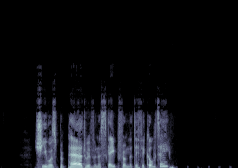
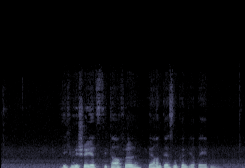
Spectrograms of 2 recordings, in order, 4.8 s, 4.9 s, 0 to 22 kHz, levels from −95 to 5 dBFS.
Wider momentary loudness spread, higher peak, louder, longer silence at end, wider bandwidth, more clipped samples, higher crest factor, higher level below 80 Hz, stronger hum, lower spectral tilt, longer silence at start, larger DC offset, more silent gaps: first, 16 LU vs 12 LU; first, -2 dBFS vs -14 dBFS; first, -24 LUFS vs -31 LUFS; first, 1.3 s vs 0.55 s; second, 9.4 kHz vs 11 kHz; neither; first, 24 dB vs 18 dB; first, -52 dBFS vs -62 dBFS; neither; second, -3.5 dB/octave vs -9.5 dB/octave; second, 0.7 s vs 1.2 s; neither; neither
